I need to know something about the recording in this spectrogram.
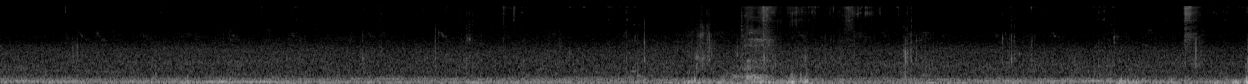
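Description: Steady low outdoor rumble, with a few footsteps on pavement about two-thirds of the way through.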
